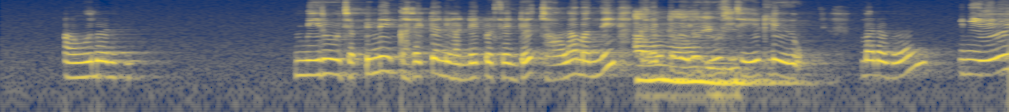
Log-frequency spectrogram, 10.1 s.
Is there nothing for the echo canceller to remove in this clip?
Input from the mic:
No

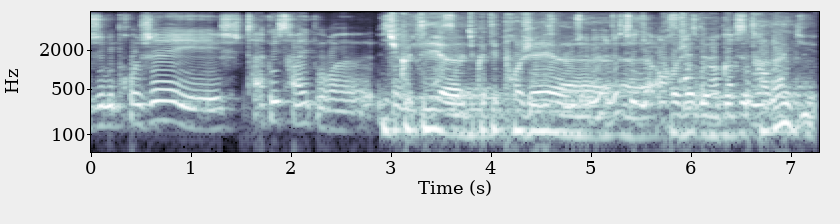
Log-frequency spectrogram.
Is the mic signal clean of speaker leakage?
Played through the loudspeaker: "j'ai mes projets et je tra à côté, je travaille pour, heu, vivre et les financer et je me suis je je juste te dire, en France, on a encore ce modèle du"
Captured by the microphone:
No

